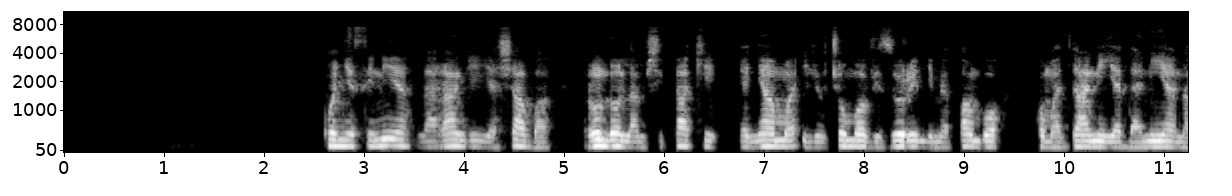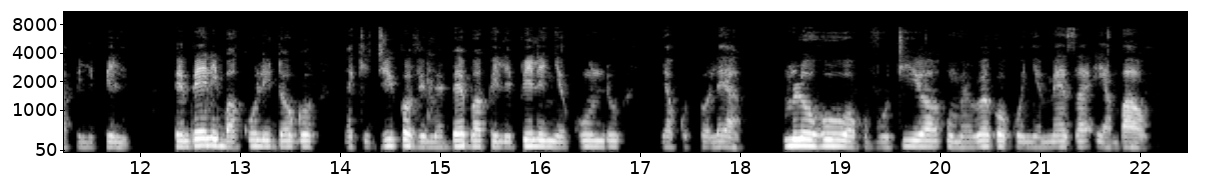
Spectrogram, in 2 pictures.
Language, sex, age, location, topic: Swahili, male, 25-35, Mombasa, agriculture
